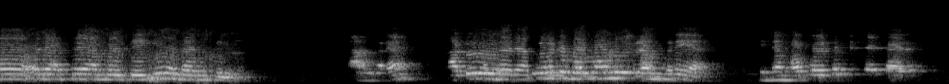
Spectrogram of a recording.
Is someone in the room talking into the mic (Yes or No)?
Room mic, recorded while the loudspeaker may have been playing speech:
Yes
